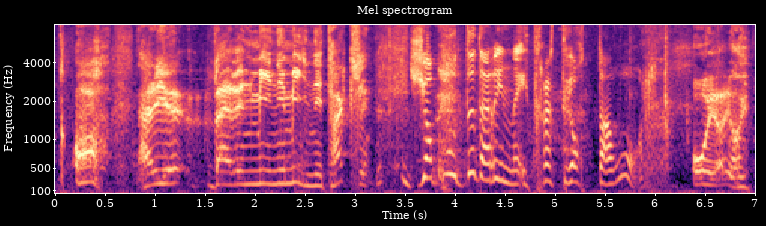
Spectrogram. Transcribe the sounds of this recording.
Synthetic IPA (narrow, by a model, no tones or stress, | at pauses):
ɔd̪̥ɛhæːɾæjɵ | væɾənminɪmiːnɪt̪ʰaksənjɑːɡbʊd̪ːəd̪æːɾɪnːəɪt̪ʰɾɛt̪ːɪɔt̪ːaoːɾ | ɔjjɑ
